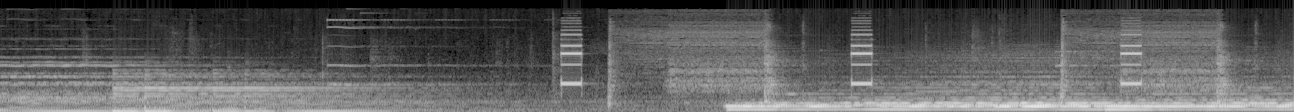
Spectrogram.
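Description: Machines that display images hum and whir steadily in a room, while short electronic beeps chirp at intervals, with a low droning tone swelling in partway through, creating a busy, odd mechanical soundscape.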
